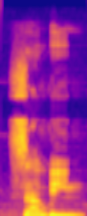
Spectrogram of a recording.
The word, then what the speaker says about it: Samhain: mundo ni al otro samaín pronunciado sauin es la palabra del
